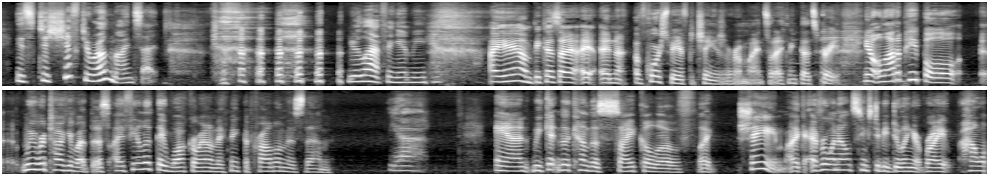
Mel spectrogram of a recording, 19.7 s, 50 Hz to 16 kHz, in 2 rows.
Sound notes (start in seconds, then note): 2.1 laughing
